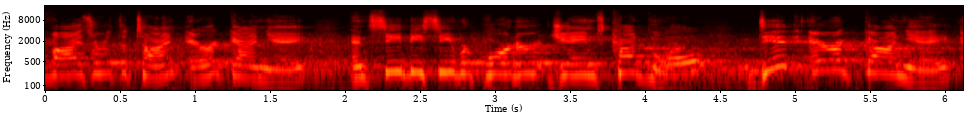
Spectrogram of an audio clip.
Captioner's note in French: voix de l'interprte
